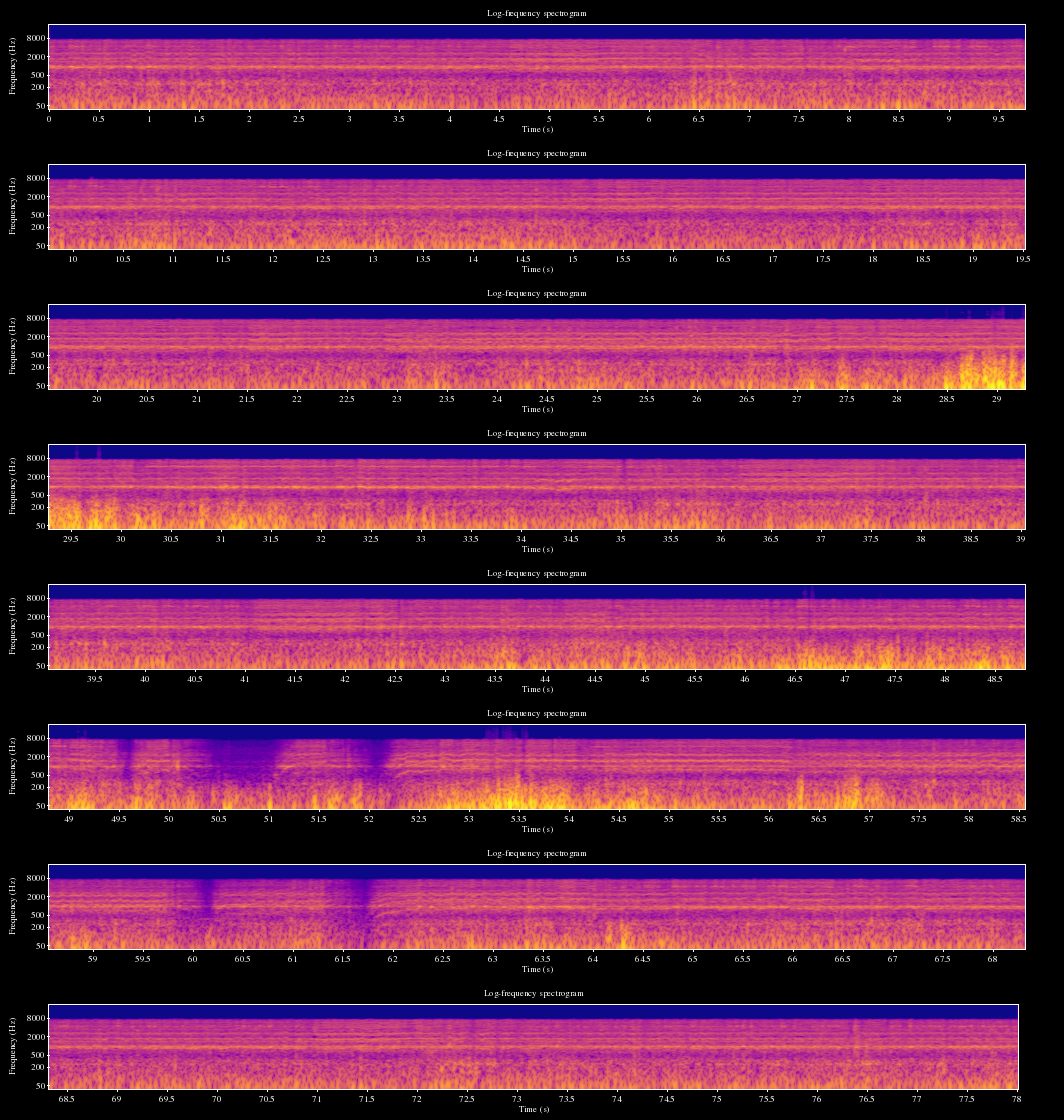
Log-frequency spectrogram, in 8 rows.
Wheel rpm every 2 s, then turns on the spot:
230, 230, 230, 230, 220, 230, 230, 230, 230, 230, 230, 220, 200, 200, 230, 230, 230, 220, 220, 240, 230, 230, 230, 240, 190, 50, 130, 190, 170, 160, 100, 160, 220, 230, 230, 230, 230, 230, 230.
none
